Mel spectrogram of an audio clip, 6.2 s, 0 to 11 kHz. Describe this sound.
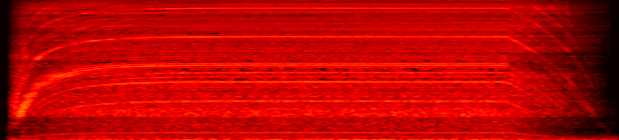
BEAT06MT
A sample of my Sunbeam Beatermix Pro 320 Watt electric beater at high speed setting #1. Recorded on 2 tracks in "The Closet" using a Rode NT1A and a Rode NT3 mic, mixed to stereo and processed through a multi band limiter.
